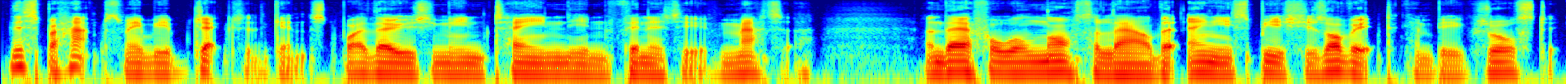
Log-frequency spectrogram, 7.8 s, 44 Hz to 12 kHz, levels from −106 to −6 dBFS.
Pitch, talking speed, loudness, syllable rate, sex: 90 Hz, 205 wpm, -21 LUFS, 6.3 syllables/s, male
